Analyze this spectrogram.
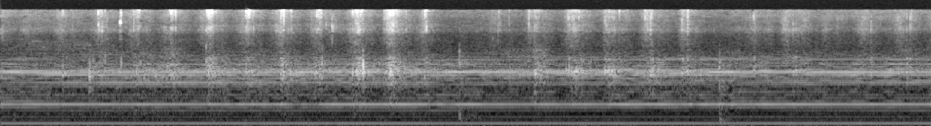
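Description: Electric hair clipper with a guard comb attachment running with a steady hum as it is passed up through short hair on the side of the head, fading it.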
